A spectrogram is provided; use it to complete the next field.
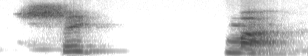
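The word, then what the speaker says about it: Σ: ya oke simbol ini bukan eh simbol ini bacanya adalah Sigma nah bacalah Sigma Bacanya adalah Sigma kemudian artinya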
